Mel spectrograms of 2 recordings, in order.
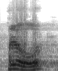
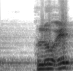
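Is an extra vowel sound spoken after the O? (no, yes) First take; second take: no; yes. First: No extra vowel is sounded after the O. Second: An extra vowel is sounded after the O. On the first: The speaker calls it right. "फ्लोट पढ़ रहे हैं, मतलब ए के बारे में कुछ भी नहीं बोल रहे हैं" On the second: The speaker calls it wrong. "फ्लोएट नहीं पढ़ रहा है"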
